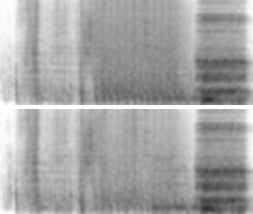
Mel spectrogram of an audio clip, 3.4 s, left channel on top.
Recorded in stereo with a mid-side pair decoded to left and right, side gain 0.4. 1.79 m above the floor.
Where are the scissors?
20° right, 0.7 m.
